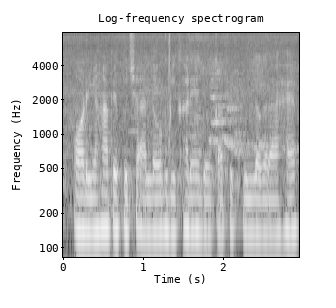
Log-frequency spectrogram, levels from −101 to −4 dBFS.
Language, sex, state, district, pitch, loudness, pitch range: Hindi, male, Bihar, Purnia, 140 Hz, -19 LUFS, 135-140 Hz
